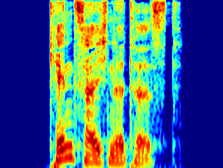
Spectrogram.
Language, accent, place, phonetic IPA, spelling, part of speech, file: German, Germany, Berlin, [ˈkɛnt͡saɪ̯çnətəst], kennzeichnetest, verb, De-kennzeichnetest.ogg
- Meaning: inflection of kennzeichnen: 1. second-person singular preterite 2. second-person singular subjunctive II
